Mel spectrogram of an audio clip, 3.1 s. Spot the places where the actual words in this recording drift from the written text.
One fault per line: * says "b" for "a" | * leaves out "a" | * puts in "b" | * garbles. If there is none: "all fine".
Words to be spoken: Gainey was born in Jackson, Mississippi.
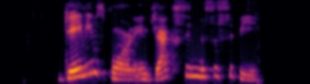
all fine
